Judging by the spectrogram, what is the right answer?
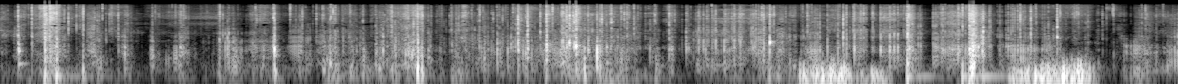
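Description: Cardboard and plastic toy packaging being torn open and crinkled by hand: irregular crackling and ripping, with a few dull low bumps near the end.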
